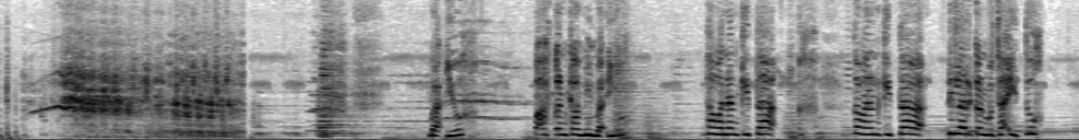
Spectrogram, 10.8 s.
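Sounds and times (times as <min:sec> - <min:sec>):
horse hooves galloping: 0:00.0 - 0:02.6
speech: 0:04.4 - 0:10.5.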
